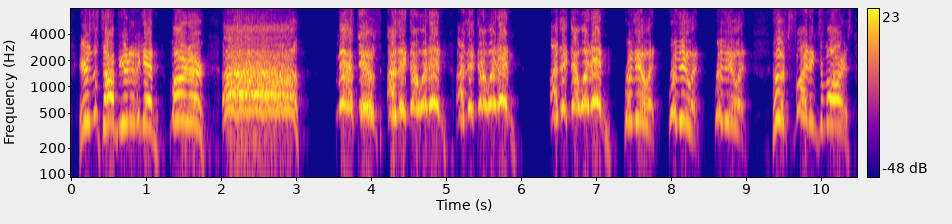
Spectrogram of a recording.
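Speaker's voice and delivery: high frantic shrieking; shrieking jackpot winner. Real, not acted. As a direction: scream like you just hit the jackpot. Frantic reaction to a possible goal.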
